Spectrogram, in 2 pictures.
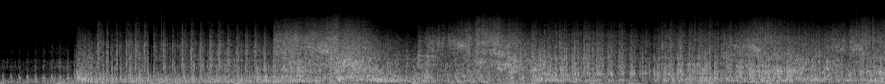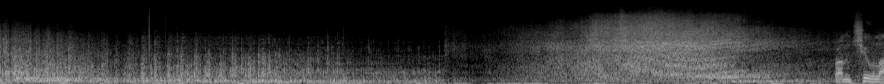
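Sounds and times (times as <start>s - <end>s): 
Huey gunship rocket fire: 0.0s - 17.6s
Huey gunship machine gun fire raking the landing zone: 0.8s - 9.5s.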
